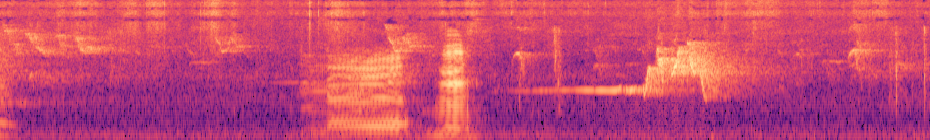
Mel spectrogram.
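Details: A cow in a field gives a short double moo, a rising bellow followed by a brief second call, then birds chirp and whistle clearly afterward.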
